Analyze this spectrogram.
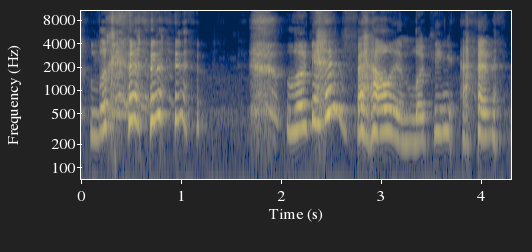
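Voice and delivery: laughing while talking, high. Real, not acted. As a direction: crack up mid-sentence. Laughing at Fallon's look.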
